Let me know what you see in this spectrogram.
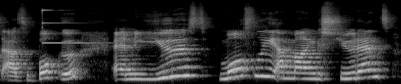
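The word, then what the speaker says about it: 僕: the time of Meiji era it was already pronounced as Boku and used mostly among students who were also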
